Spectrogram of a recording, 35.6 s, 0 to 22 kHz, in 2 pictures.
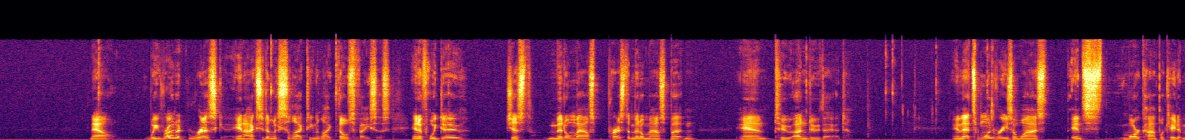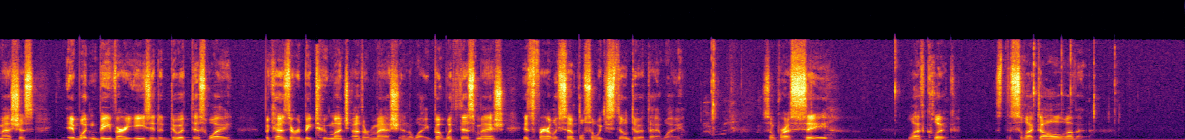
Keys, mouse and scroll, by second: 14.1 shift+middle click, 27.1 shift+middle click, 29.8 c, 34.5 shift+middle click.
